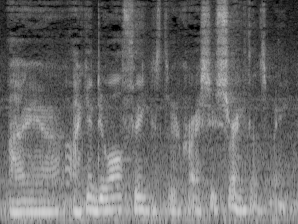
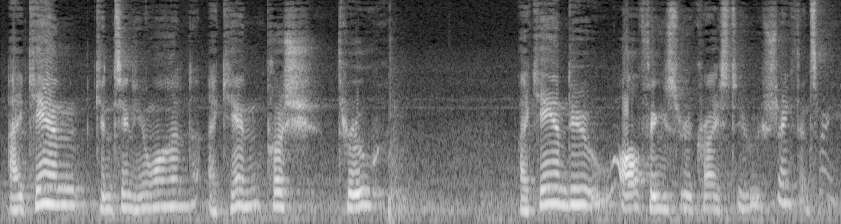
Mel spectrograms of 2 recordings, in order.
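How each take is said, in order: First: Quiet. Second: Slow, tearful, voice climbing higher; fighting tears while quoting the verse he holds onto; choked up. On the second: Testifying to the camera, slow and tearful, near tears. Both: Real, not acted. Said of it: "I'm emotional".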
